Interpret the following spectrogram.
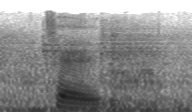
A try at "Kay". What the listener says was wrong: Tay. You can't say Kay.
